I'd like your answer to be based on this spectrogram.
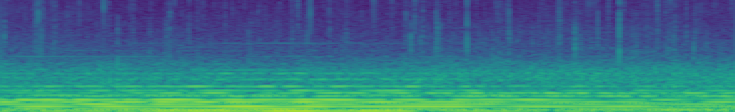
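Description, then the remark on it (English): A campfire with orange and blue flames crackles steadily, with soft, scattered snaps over a warm low rumble of burning, even in loudness, with no voices. “An orchestra of soft snaps. The orange and blue flames lick the air.”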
